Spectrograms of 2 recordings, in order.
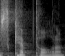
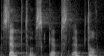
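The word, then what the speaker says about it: scepter: 영어는 스캡터, 셉터. 그러니까 이게 셉터가 맞죠? 그 태영점의 발음이 뭐가 맞아요? 셉터가 맞죠? 네.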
